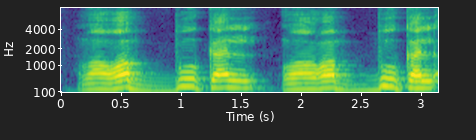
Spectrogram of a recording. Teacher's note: را پر زبر ہے، را کو موٹی آواز میں پڑھو۔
